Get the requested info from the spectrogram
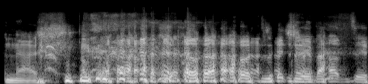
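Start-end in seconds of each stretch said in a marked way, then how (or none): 0.4-3.7 laughing. Real, not acted. Laughing after being put on spot.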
